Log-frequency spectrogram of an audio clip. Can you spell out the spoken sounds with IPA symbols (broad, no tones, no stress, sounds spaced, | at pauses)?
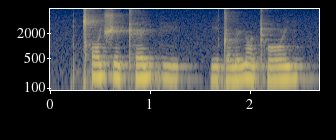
ǀʰ ɔ j ʃ e j ʈʰ ɛ j ɓ i | i d ɑ ɳ i ɳ ɔ̃ ʈʰ ɔ̃ j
